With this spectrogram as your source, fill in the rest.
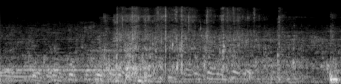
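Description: A fish splashes in the water beside a boat.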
